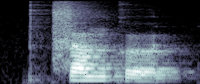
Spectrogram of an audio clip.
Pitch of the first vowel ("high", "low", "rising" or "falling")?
high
